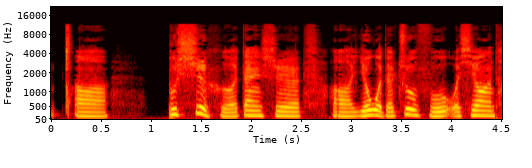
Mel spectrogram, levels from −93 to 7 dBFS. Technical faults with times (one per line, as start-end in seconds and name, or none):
0.00-4.51 low-delay AAC compression
2.85-2.88 AAC frame loss with muting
